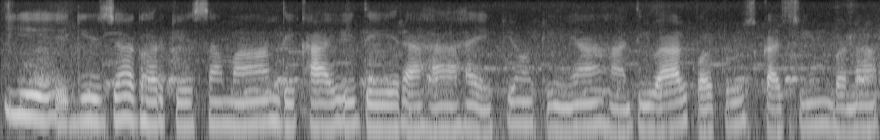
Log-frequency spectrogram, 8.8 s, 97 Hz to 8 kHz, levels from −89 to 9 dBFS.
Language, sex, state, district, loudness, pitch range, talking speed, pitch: Hindi, female, Bihar, West Champaran, -19 LUFS, 145-170 Hz, 115 wpm, 155 Hz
